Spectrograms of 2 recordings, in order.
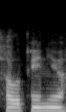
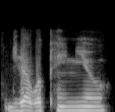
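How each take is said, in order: First: The J is said like an H sound. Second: The J is said like an English J. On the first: "I know it's jalapeno" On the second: "because of the J. Saying it like English"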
